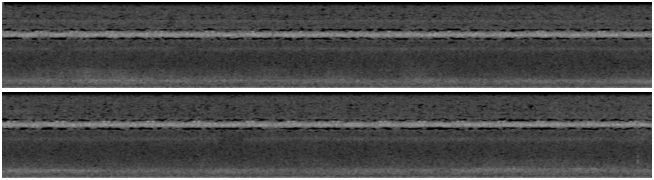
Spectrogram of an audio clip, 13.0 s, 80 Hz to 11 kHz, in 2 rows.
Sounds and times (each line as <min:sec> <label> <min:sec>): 0:00.0 insects 0:13.0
